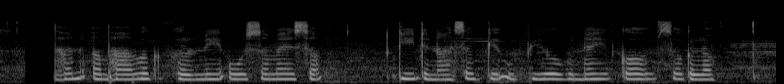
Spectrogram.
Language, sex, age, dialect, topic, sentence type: Maithili, female, 41-45, Southern/Standard, agriculture, statement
